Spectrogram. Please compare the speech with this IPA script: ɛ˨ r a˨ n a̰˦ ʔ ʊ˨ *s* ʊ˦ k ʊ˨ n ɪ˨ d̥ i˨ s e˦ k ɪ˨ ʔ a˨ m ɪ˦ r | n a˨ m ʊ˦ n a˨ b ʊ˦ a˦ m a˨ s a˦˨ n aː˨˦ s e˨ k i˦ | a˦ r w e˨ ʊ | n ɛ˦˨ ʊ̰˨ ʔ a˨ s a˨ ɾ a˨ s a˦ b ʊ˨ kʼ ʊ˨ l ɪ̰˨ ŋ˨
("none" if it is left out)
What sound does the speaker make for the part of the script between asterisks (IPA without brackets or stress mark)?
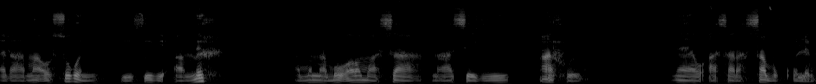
s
